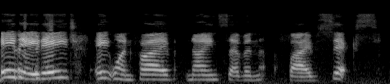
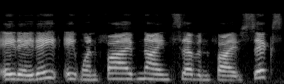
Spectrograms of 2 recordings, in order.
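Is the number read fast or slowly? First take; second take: slowly; fast. First: The number is read more slowly. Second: The number is read quickly.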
